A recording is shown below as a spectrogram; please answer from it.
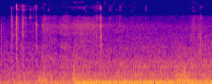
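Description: A car engine starting during a driving lesson, quiet cabin hum and clicks, then a sudden rise into a steady low idle rumble that continues to the end.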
